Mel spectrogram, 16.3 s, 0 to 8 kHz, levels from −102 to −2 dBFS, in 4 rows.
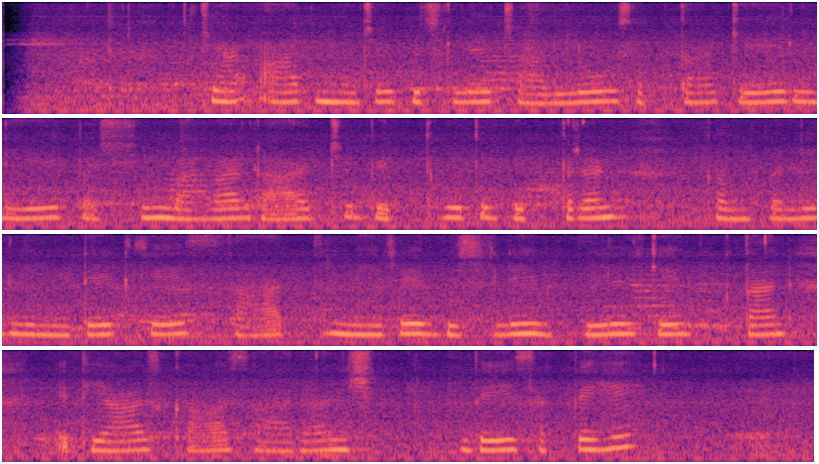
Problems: constant background noise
